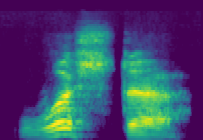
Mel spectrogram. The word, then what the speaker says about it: Worcester: safe is this safe for YouTube it is pronounced Worcester there you go espera there you go oh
